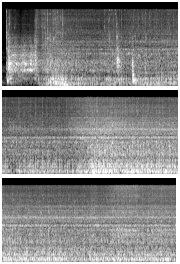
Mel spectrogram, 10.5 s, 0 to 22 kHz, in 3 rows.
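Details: 1959 Lincoln, start with a new ignition switch: the engine cranks on a starting fluid other than ether, catches briefly and tries to idle roughly; fuel delivery problem getting worse.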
